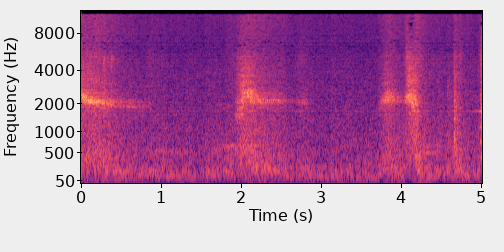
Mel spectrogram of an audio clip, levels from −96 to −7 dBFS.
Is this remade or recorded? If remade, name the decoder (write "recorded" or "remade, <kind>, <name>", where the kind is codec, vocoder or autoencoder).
remade, vocoder, Vocos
